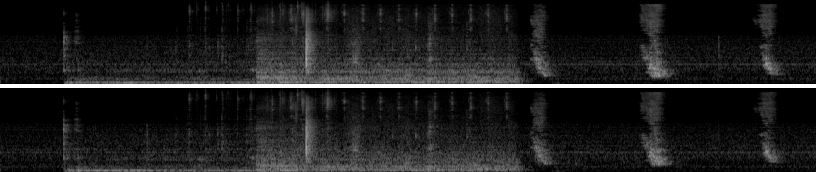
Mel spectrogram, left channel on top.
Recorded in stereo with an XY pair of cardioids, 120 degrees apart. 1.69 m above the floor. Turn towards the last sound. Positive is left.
turn(degrees=10)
